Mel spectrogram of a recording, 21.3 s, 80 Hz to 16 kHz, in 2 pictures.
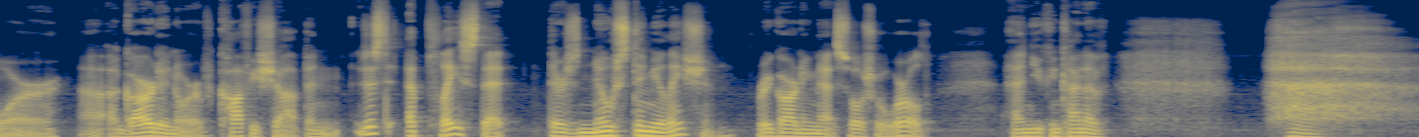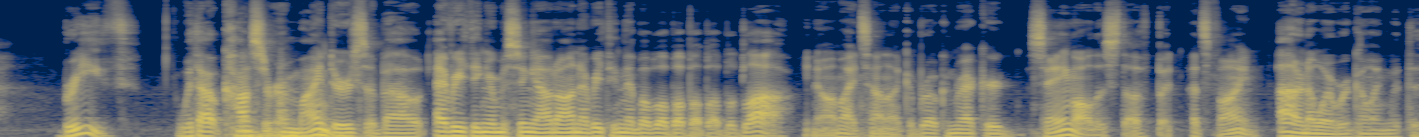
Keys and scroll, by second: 3.0 z, 3.9 z, 4.3 ctrl+alt+1, 4.9 b.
